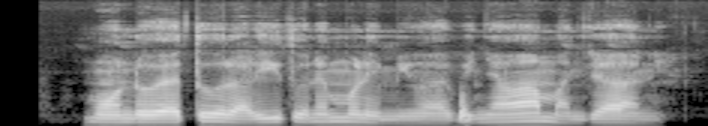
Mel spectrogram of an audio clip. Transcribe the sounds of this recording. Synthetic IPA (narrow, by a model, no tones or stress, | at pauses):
moːndowɛtoɾaɾitwonemoɾemiwaβiɲawamaɲd͡ʒani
